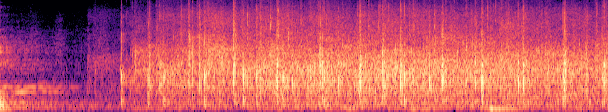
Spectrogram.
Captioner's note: audience applauding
